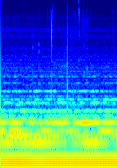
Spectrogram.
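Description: Soft fingertip taps on body acupressure points land a few times at an irregular pace, light, over a steady, low humming drone with no one speaking.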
